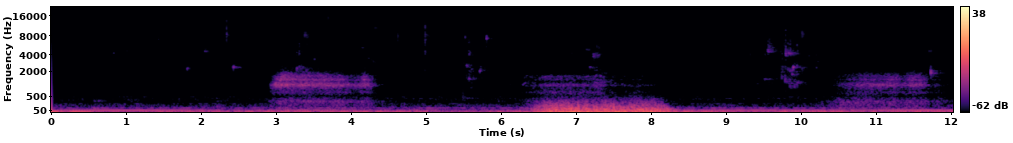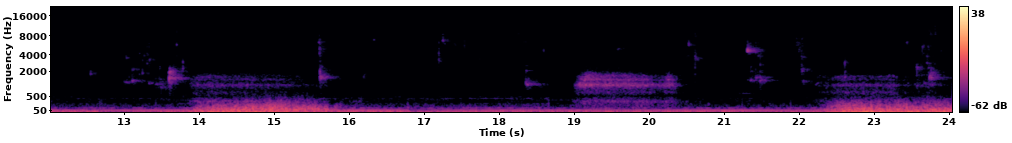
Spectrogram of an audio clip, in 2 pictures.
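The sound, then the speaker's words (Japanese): Soft wet splashing as water is rinsed over skin by hand, quiet and gentle, with a few swelling washes of water recurring slowly between lighter drips and squishy touches. “スポンジなどを使うと肌を傷つけてしまうこともあるので、私の手で直接流していきますね。”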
